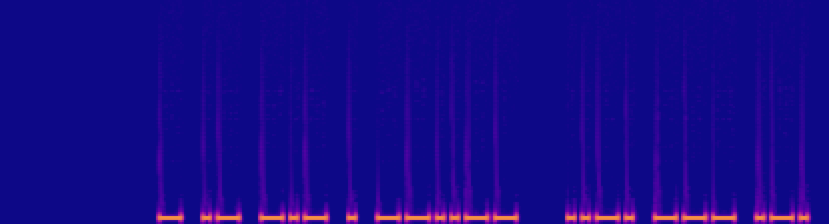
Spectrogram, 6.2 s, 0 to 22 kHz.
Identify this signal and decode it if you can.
Morse code, heard as a keyed tone, about 22 wpm, 700 Hz. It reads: TAKE, FOR
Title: Sentences from Top 1000 Words - Review Part 1 - 22wpm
